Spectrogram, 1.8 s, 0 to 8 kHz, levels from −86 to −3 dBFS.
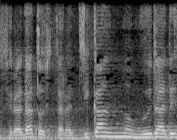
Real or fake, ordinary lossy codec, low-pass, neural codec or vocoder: real; none; none; none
